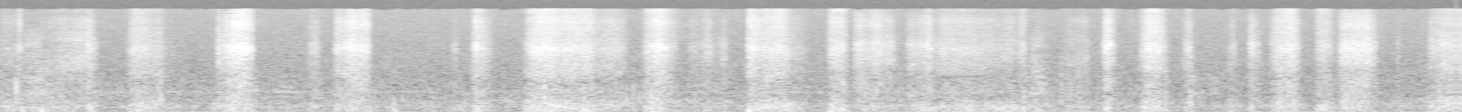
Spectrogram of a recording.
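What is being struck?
Paper notebook page with graphite pencil.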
